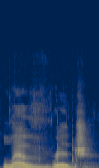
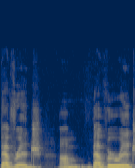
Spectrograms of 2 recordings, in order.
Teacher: There's almost no schwah there before that R. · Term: reduce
